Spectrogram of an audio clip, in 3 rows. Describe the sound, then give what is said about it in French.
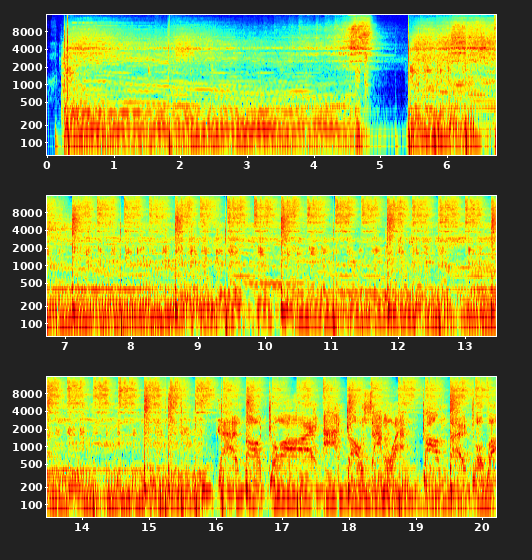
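An alternative rock song plays loud and dense. A sustained droning intro breaks off abruptly, then the full band crashes in with driving drums and thick guitars that continue steadily to the end. “Donc on va écouter un extrait de l'album … de … paru en 92. Il s'agit de la pièce ….”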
